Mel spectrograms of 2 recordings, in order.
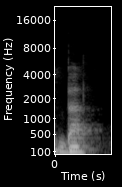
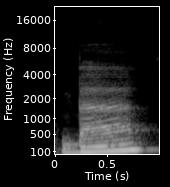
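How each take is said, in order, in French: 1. La voyelle est brève. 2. La voyelle est longue. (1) "c'est pas juste ba" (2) "c'est prolongé"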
